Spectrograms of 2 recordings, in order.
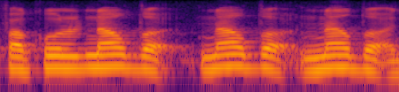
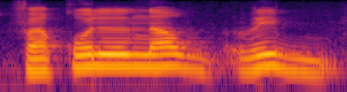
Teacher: Dad bukan huruf syiddah, jadi dia tidak akan pergi pada sifat qalqalah, jadi bacakan dia dengan sifat yang steady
